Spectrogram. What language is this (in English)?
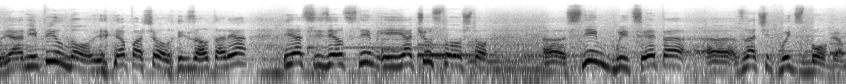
Russian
